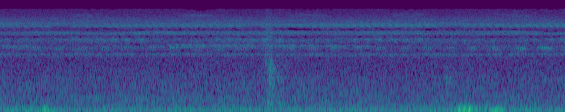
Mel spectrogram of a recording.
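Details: Summer-night forest insects with crickets in the countryside, a continuous high shimmering trill in stacked bands, unchanging throughout, with a brief sharp click midway and low background rumble.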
